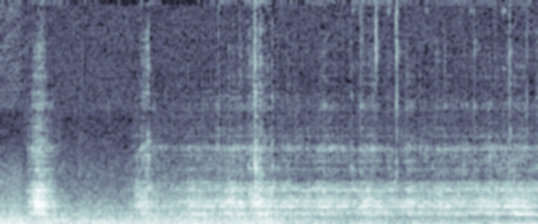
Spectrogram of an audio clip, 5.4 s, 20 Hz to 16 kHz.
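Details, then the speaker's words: 2006 Chevrolet Impala hub assembly turned by hand off the car: a quiet gritty rasp and faint rattle where it should be silent, from a worn wheel bearing; the hub shows heat discoloration and the bearing hums louder with road speed. "you're not supposed to hear anything when you turn that wheel better that's one way you could tell the wheel bearing is bad"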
